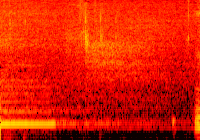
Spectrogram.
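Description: A voice chanting Vietnamese Buddhist verse holds the last note of a line, which fades out about half a second in. A faint low hum lingers through the short pause, and the next chanted line begins at the very end.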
